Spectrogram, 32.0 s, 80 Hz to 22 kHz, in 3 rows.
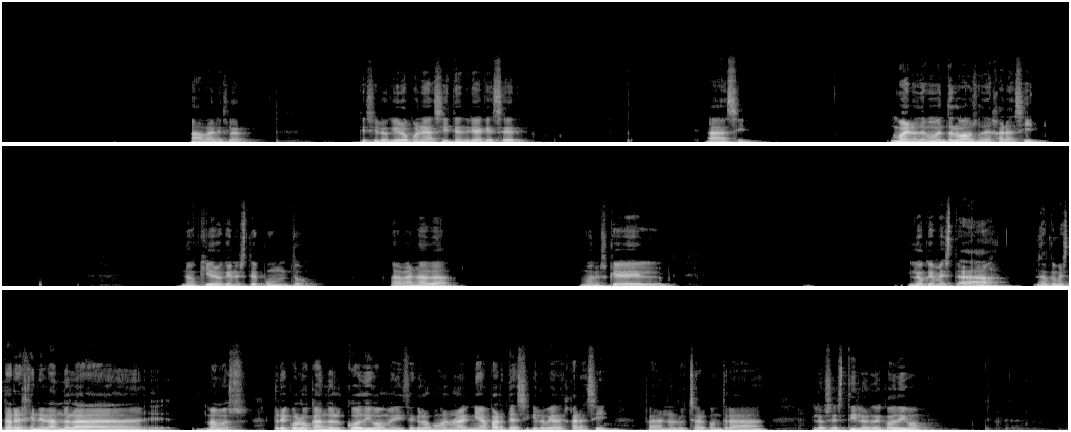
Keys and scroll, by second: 10.4 alt+super+l, 10.7 ctrl+alt+o, 16.0 alt+super+l, 17.5 super+z, 18.1 super+z, 18.8 super+z.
